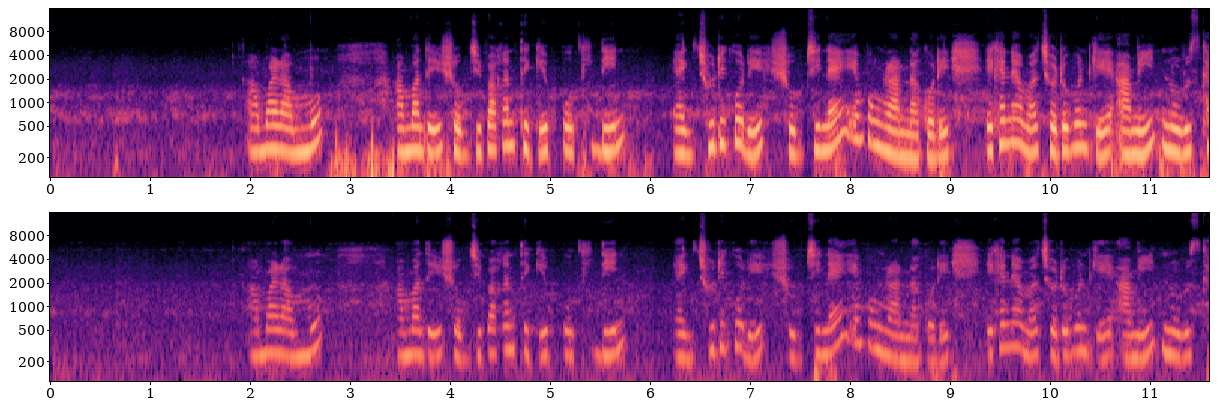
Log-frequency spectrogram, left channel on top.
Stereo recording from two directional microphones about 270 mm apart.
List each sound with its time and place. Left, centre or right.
2.0 s speech: left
